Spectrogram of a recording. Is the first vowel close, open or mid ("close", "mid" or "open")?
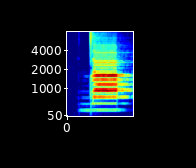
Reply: open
